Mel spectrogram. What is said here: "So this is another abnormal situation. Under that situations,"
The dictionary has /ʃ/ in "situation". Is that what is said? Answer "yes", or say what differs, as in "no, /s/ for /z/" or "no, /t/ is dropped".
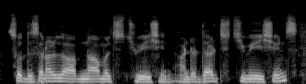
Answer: yes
